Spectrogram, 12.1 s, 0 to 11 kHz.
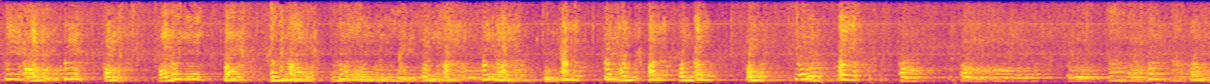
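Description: A pack of 15-inch beagles baying in full cry as they run a scent trail: a rapid, overlapping chorus of short bays from several hounds, with a couple of longer drawn-out notes near the end.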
